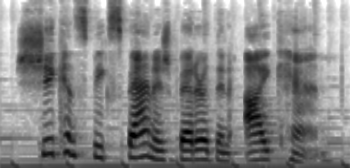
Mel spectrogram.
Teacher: The first can is the weak form. The second can is the full form.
